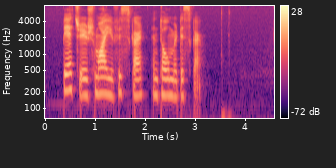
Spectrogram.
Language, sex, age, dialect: Faroese, female, 15-35, Suðurstreymoy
